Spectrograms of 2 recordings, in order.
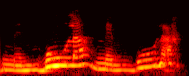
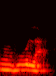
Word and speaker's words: Mbullah: A lot of people pronounce it Mbula. It's Mbula.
